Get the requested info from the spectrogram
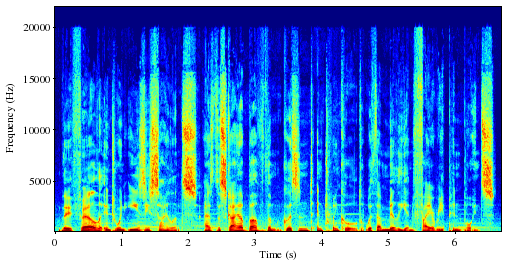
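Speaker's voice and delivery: ordinary talk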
